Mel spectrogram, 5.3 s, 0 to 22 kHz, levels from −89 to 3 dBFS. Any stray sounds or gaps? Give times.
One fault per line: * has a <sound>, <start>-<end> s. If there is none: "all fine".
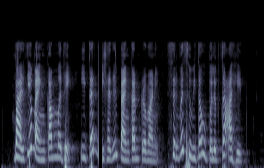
* has a dropout, 2.0-2.0 s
